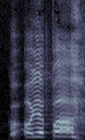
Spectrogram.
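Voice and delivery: voz aguda de niño lloroso fingido; llanto fingido. Retold or imitated. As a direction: finge llorar para ablandar al padre. Niño fingiendo llorar al teléfono. (niño fingiendo llanto, voz aguda)

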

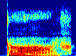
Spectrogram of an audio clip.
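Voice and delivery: low, soft, drawn-out groan of pleasure; blissful moan.

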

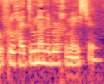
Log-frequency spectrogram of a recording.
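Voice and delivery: usual speaking voice

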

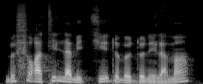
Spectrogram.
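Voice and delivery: usual speaking voice

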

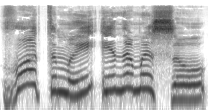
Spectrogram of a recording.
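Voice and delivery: very high, slow announcement; high-voiced old man proclaiming; old man announcing. A narrator's reading. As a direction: draw it out in a high, ringing voice. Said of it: "говорит старик".

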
